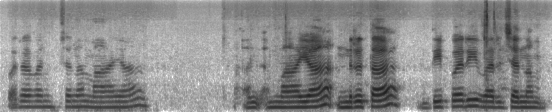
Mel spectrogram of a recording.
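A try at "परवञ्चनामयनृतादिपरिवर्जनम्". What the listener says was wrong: please don't break it anywhere. I'll break it. See, Paravanchana. If there is Maya, that is okay. We'll take it with Parivarjana. Otherwise, Amaya.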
